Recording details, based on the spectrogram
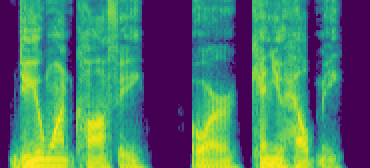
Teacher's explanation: Your voice should rise at the end.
